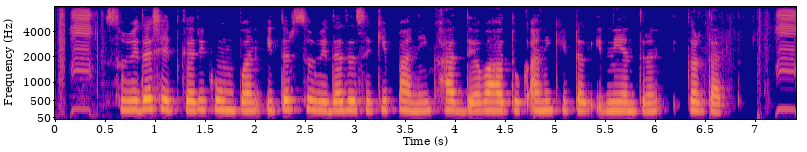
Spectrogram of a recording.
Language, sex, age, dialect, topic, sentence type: Marathi, female, 18-24, Varhadi, agriculture, statement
